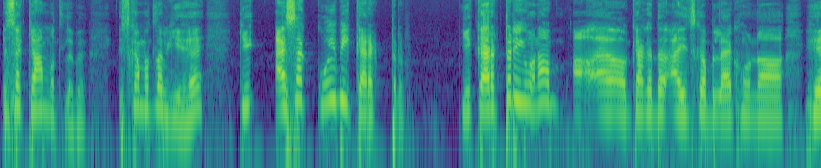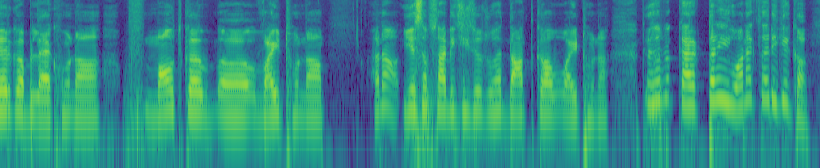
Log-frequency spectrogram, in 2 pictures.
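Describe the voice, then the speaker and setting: Male biology teacher, rapid lecture, quizzing the class, dry close mic. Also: sits high, expressive, a little mellow, no room sound. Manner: coaxing, asks the class questions and repeats key terms.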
